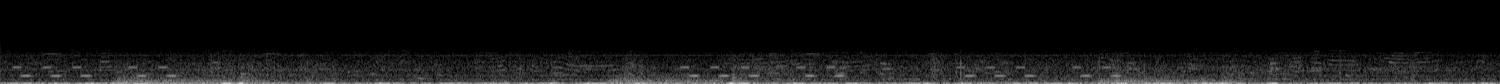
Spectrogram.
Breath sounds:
Inhalation: 1.09-2.48 s, 5.97-7.36 s, 10.91-12.46 s
Wheeze: 7.36-7.67 s

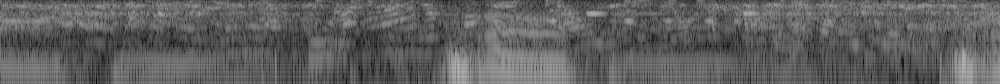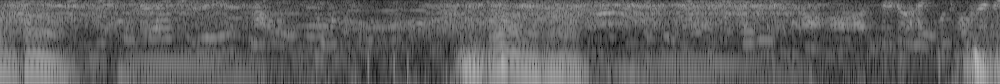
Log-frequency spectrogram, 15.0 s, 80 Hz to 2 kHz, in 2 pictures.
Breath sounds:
Inhalation: 3.20-4.61 s, 7.03-8.20 s, 10.81-12.03 s
Exhalation: 4.57-6.53 s, 8.16-10.04 s, 12.01-14.18 s

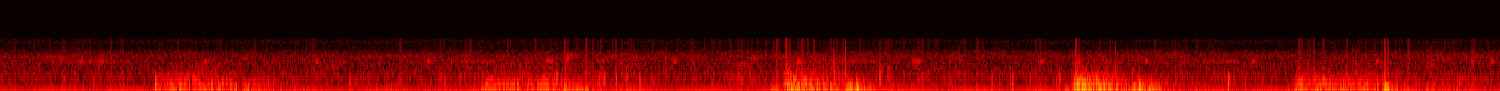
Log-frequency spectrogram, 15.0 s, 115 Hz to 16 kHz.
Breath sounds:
Inhalation: 1.46-2.28 s, 4.80-5.60 s, 7.77-8.41 s, 10.74-11.34 s, 12.97-13.94 s
Exhalation: 2.27-2.87 s, 5.58-6.39 s, 8.45-8.83 s, 11.34-11.80 s, 13.94-15.00 s

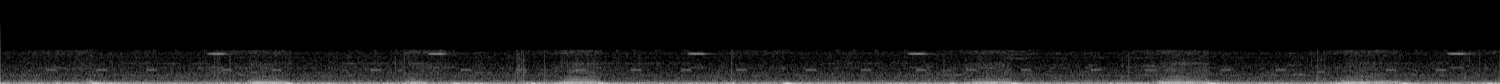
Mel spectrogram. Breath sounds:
Inhalation: 2.26-2.94 s, 3.95-4.55 s, 5.48-6.17 s, 9.53-10.21 s, 11.57-12.26 s, 13.30-14.14 s
Rhonchi: 2.26-2.94 s, 3.95-4.55 s, 5.48-6.17 s, 9.53-10.21 s, 11.57-12.26 s, 13.30-14.14 s

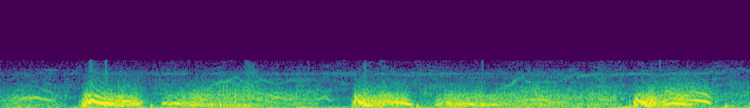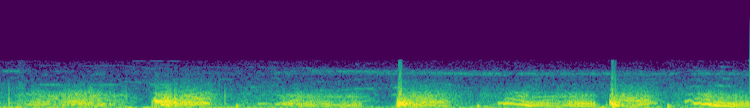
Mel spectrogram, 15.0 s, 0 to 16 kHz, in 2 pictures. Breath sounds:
Inhalation: 0.77-1.41 s, 3.48-4.18 s, 6.32-7.14 s, 9.02-9.83 s, 11.46-12.28 s, 13.59-14.23 s
Exhalation: 0.00-0.65 s, 1.51-3.35 s, 4.32-6.24 s, 7.31-8.90 s, 10.11-11.26 s, 12.36-13.53 s, 14.38-15.00 s
Wheeze: 0.00-0.65 s, 0.77-1.41 s, 1.51-3.35 s, 3.48-4.18 s, 4.32-6.24 s, 6.32-7.14 s, 7.60-8.89 s, 9.02-9.83 s, 10.11-11.26 s, 11.46-12.28 s, 12.48-13.53 s, 13.59-14.23 s, 14.38-15.00 s

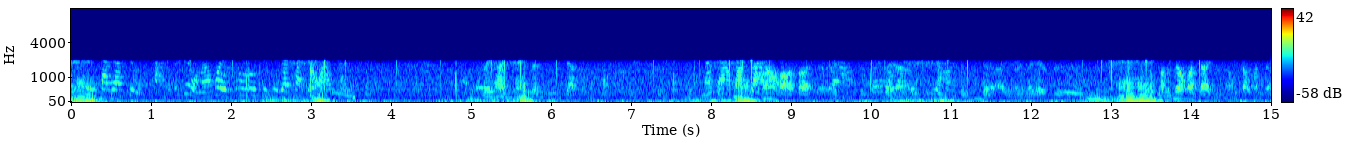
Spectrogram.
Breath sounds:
Inhalation: 2.37-2.96 s, 4.97-5.56 s, 7.76-8.31 s, 12.67-13.09 s
Exhalation: 2.98-3.57 s, 5.56-6.03 s, 8.31-8.98 s, 13.09-13.76 s
Wheeze: 5.16-5.56 s
Rhonchi: 0.00-0.59 s, 2.98-3.57 s, 5.56-5.88 s, 7.72-8.27 s, 8.31-8.98 s, 12.67-13.05 s, 13.09-13.76 s

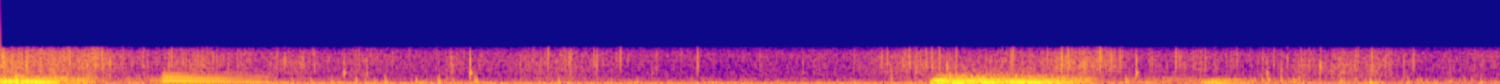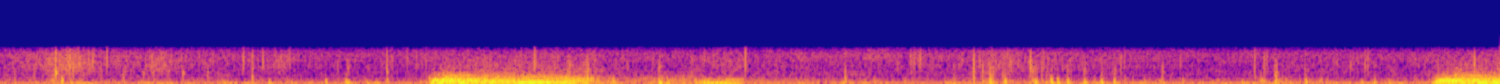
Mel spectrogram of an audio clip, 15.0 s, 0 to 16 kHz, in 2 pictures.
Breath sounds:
Inhalation: 4.58-5.56 s, 9.68-10.66 s, 14.66-15.00 s
Wheeze: 0.68-1.41 s
Rhonchi: 4.56-5.54 s, 9.68-10.66 s, 14.66-15.00 s

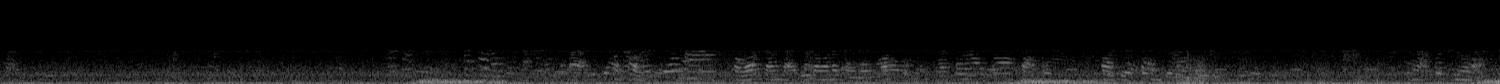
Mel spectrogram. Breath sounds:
Inhalation: 4.01-5.17 s, 9.97-11.13 s

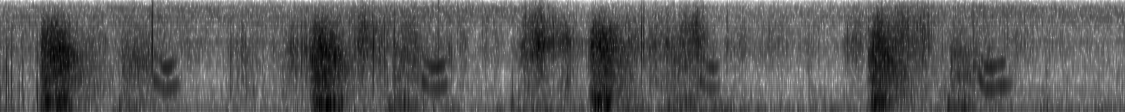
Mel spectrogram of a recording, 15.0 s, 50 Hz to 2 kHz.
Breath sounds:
Inhalation: 0.38-1.46 s, 4.04-5.08 s, 7.84-8.62 s, 11.61-12.56 s
Exhalation: 1.46-2.39 s, 5.08-6.05 s, 8.62-9.70 s, 12.58-13.43 s
Wheeze: 1.98-2.39 s, 5.52-6.05 s, 9.36-9.70 s, 13.04-13.59 s

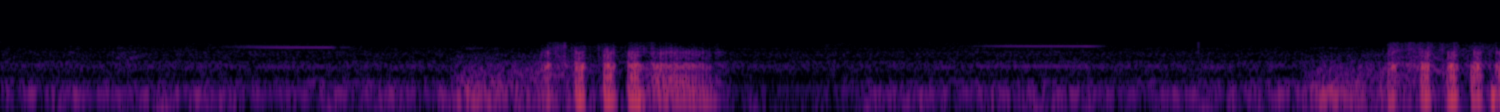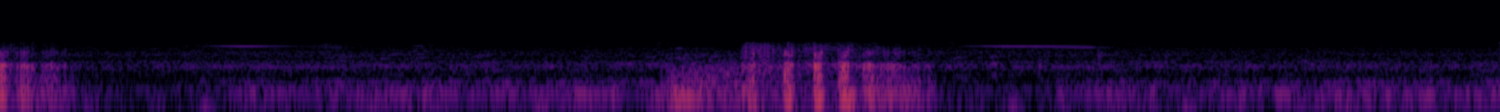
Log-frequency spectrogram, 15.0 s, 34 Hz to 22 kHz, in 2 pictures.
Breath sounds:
Inhalation: 2.25-2.65 s, 6.48-6.95 s, 10.76-11.27 s
Exhalation: 2.65-3.89 s, 6.95-8.07 s, 11.27-12.36 s

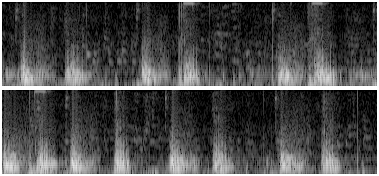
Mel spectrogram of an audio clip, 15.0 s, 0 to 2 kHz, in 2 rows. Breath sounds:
Inhalation: 0.32-1.16 s, 2.70-3.46 s, 5.42-6.07 s, 7.47-8.11 s, 8.87-9.70 s, 10.83-11.67 s, 13.02-13.88 s
Exhalation: 1.19-2.24 s, 3.48-4.60 s, 6.07-6.92 s, 8.10-8.69 s, 9.70-10.74 s, 11.68-12.53 s, 13.89-14.79 s

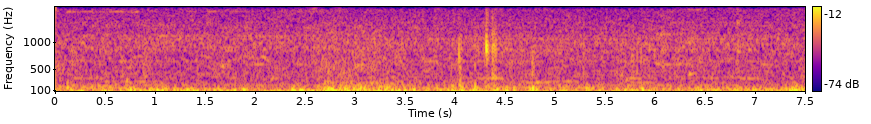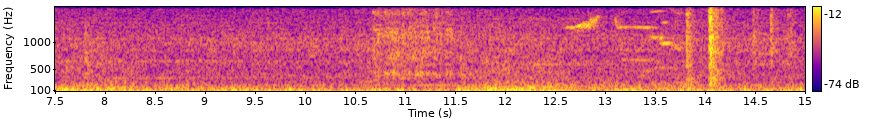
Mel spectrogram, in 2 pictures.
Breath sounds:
Inhalation: 11.56-12.82 s

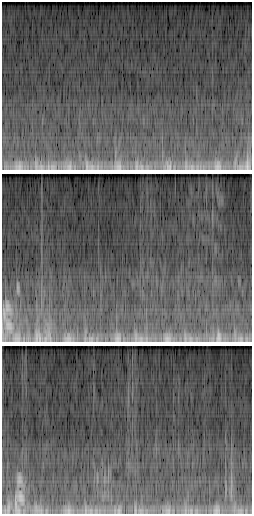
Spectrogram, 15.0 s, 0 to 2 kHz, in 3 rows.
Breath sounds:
Inhalation: 4.76-5.57 s, 10.08-10.89 s
Exhalation: 5.63-6.44 s
Crackles: 4.76-5.57 s, 5.63-6.44 s, 10.08-10.89 s

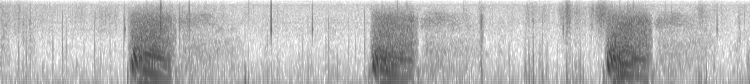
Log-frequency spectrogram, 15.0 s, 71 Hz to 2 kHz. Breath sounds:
Inhalation: 2.43-3.50 s, 7.38-8.38 s, 12.09-13.14 s
Exhalation: 3.49-4.99 s, 8.40-9.84 s, 13.12-14.40 s
Rhonchi: 2.56-3.44 s, 7.39-8.33 s, 12.09-13.02 s

